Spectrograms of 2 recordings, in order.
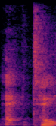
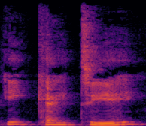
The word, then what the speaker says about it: Ekte: It's called Ekte Spirits. I think that's how you pronounce it, E-K-T-E, or Ekte Spirits.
